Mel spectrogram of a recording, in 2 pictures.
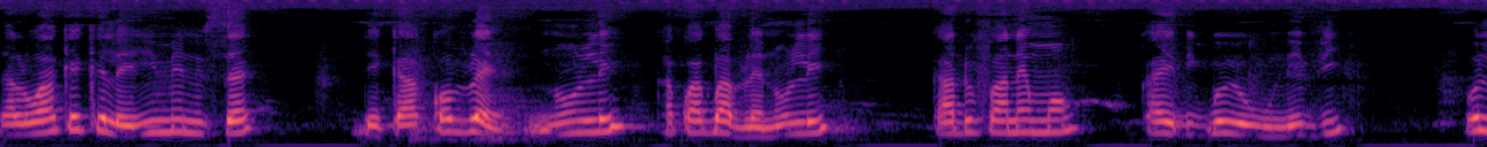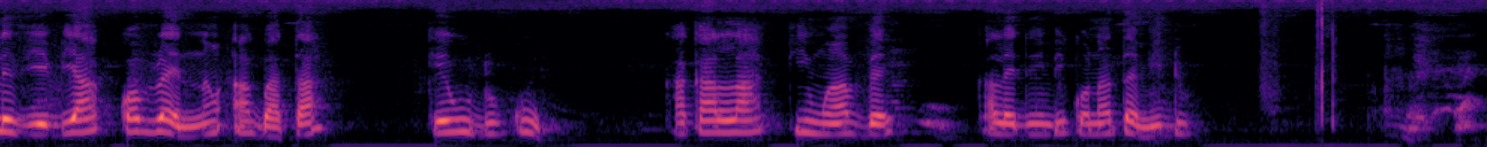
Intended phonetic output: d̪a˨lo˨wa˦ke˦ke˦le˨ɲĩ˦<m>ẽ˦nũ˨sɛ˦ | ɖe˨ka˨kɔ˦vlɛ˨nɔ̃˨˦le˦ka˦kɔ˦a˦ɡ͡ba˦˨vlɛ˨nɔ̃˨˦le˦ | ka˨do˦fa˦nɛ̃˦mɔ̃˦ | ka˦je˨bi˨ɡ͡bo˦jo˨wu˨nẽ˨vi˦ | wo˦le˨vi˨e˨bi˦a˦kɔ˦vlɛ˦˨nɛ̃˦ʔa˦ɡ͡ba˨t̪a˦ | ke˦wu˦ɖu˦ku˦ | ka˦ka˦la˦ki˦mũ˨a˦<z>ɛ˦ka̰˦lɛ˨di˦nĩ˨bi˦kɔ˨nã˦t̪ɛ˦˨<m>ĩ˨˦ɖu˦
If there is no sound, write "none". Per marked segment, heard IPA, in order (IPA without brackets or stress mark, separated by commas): m, v, m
